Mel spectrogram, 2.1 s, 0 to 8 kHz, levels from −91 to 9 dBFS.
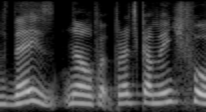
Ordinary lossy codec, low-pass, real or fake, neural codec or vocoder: none; none; fake; codec, 16 kHz, 6 kbps, DAC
